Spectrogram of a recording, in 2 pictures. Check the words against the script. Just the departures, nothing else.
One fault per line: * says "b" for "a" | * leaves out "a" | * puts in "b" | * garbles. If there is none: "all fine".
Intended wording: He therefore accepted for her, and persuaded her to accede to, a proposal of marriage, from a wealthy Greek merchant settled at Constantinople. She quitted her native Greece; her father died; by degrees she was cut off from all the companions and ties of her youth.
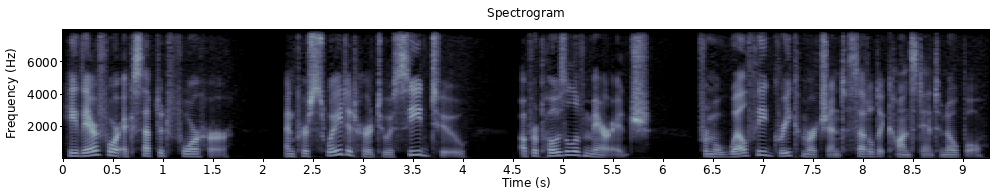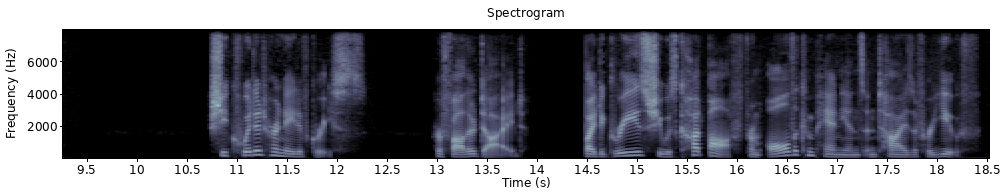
all fine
